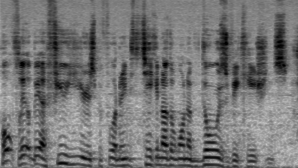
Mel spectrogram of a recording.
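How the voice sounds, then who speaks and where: Very fast speech in a Scottish accent. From Scotland. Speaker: VTuber game streamer. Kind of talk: live gameplay commentary. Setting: live stream at home PC. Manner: casual, hesitant with fillers.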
